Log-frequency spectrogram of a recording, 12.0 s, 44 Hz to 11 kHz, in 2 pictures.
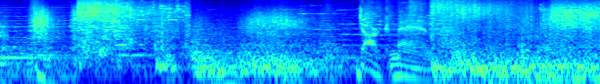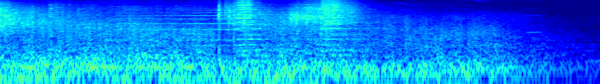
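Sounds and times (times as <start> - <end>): movie trailer music: 0.0 - 12.0.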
